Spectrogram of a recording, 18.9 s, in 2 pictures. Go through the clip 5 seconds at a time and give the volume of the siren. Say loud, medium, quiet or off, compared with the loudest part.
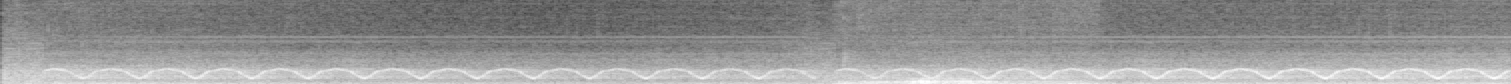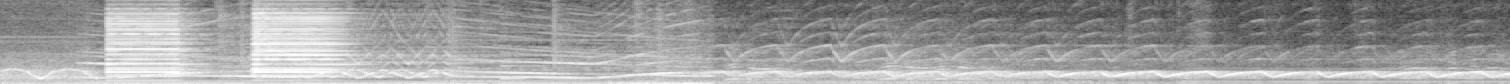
medium, loud, loud, loud.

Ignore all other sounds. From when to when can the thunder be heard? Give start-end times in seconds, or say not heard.
5.2-6.9.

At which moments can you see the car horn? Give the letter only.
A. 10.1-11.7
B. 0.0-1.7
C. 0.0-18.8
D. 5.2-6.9
A.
